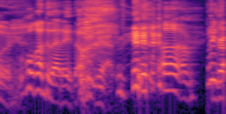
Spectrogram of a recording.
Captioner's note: laughing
